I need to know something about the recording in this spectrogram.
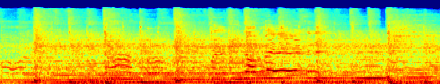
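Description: A full rock band plays loudly and densely, with driving drums, layered guitars and a sustained melodic line, the sound steady and energetic throughout, as if performed live.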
